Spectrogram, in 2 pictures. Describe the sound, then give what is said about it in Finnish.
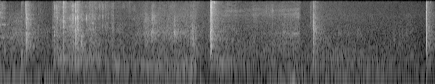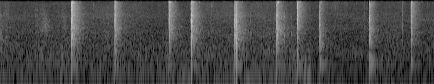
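A small campfire catching after being lit with matches: a burst of dense crackling, then sharp, loud pops and snaps coming at irregular intervals, getting more frequent toward the end. No one speaks. “Sä sait sen syttymään hyvin,”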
